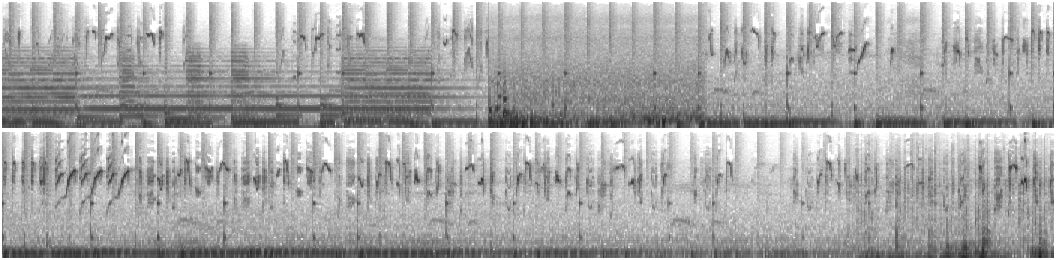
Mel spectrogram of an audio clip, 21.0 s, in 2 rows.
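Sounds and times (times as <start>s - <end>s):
background music with a beat: 0.0s - 19.1s
small bird chirping: 7.0s - 21.0s.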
